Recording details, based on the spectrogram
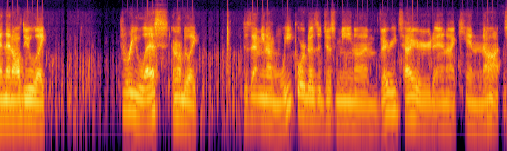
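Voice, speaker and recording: A man's medium-pitched voice at a fairly slow pace, broken by long, frequent pauses. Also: ordinary pitch variation. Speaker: arm wrestler. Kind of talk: casual chat. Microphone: connection freezing, robotic sound.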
